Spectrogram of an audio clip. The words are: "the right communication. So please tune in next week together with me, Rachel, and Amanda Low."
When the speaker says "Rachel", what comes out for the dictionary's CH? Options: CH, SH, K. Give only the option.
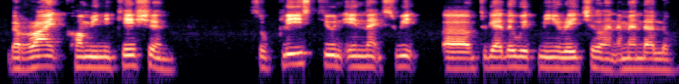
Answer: CH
